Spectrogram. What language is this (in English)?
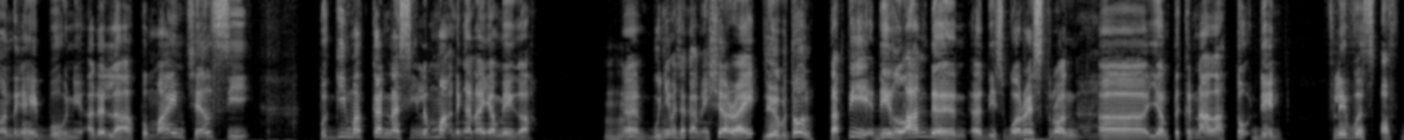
Malay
